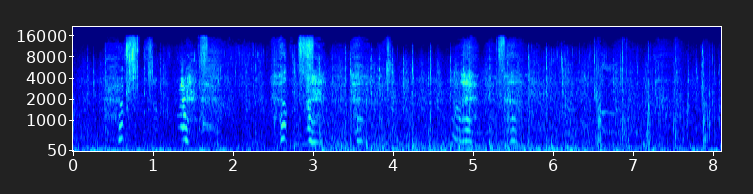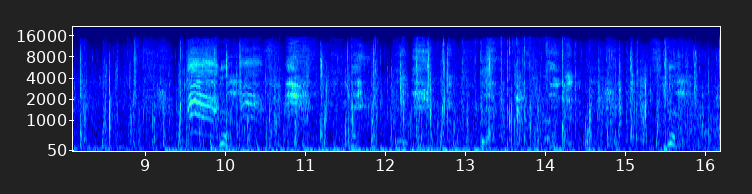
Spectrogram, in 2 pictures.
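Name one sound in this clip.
Footsteps rustle through tall grass at a run.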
